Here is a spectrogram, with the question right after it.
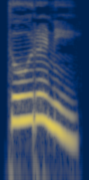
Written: ತೋರಣಿ

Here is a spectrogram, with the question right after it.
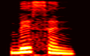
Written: ಬೇಸಿನ್

